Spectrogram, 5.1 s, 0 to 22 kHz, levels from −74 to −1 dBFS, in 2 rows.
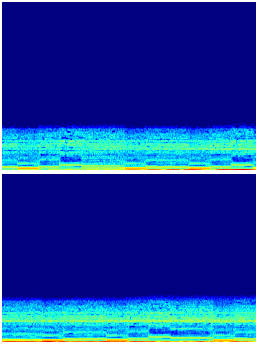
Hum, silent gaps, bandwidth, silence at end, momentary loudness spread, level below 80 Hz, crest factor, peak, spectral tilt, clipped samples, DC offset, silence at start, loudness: none; none; 5.8 kHz; 0 s; 13 LU; -16 dBFS; 14 dB; -4 dBFS; -8 dB/octave; under 0.1%; under 0.1%; 0 s; -20 LUFS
